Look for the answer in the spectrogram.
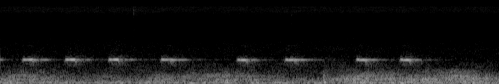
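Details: Suspected owl heard repeatedly outside a house: eight short, pure whistled notes on one pitch, delivered in a steady rhythm with a small gap midway, over a quiet rumbling background.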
